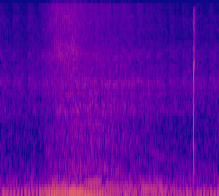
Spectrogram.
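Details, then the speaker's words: NA Mazda Miata after its intake charge tube was reseated on the mass airflow sensor, which fixed stalling at idle: a low, steady hum with a diesel-like tap but otherwise smooth, a healthy idle. "taps like a diesel and otherwise prayers like a kitten yeah"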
